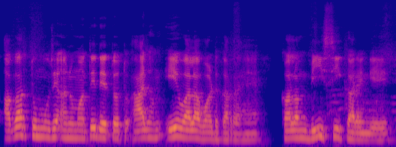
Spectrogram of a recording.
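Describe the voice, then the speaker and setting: A man's voice: a little high, steady tone, moderate pace. Male tutor, casual lesson, asks and answers his own questions. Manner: repetitive, asks questions then answers them. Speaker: vocabulary teacher. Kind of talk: casual Hindi vocabulary lesson.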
